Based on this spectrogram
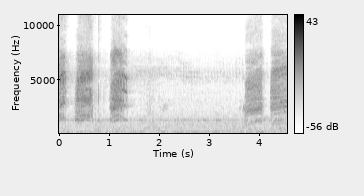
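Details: Oriental magpie-robin (kacer) lure sound for bird trapping: four harsh, hissing, scratchy bursts, each about half a second, in two pairs separated by a quiet gap of over two seconds, with a faint steady background hum.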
